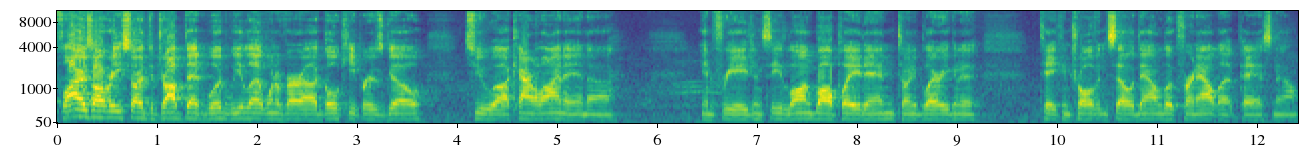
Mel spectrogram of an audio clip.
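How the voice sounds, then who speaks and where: The man's voice sits at a medium pitch. He talks fairly quickly in a flat monotone. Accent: American. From Philadelphia. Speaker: soccer play-by-play commentator. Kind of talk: live commentary.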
